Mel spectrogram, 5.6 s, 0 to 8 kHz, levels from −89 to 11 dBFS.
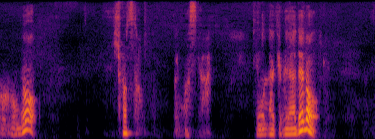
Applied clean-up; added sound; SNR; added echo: neural mask model Resemble Enhance denoiser.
